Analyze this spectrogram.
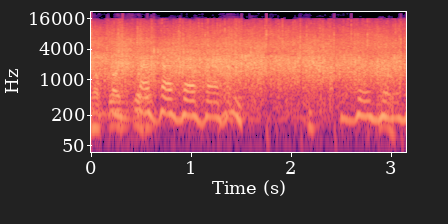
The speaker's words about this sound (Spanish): Qué bonito esto, ¿eh? Qué bonitos son los aplausos. Qué bonitos son los aplausos. Para mí es el mejor instrumento.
